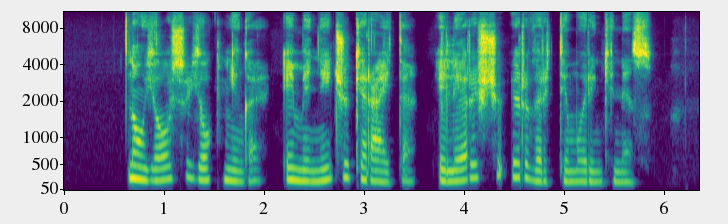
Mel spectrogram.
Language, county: Lithuanian, Vilnius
